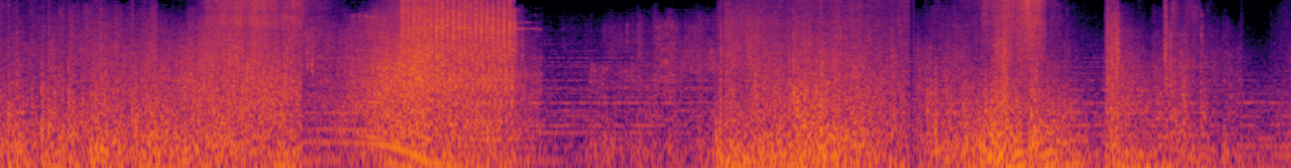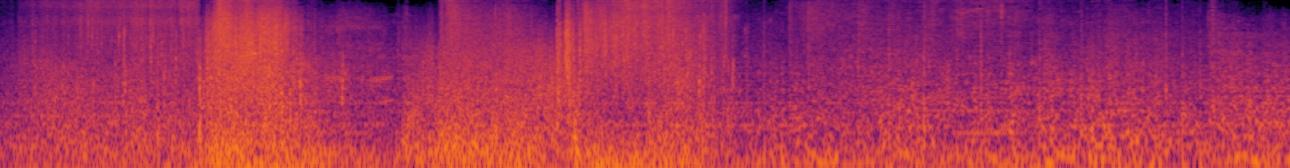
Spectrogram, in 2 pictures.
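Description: Repeated heavy booms of German artillery fire and explosions roll out one after another in a World War II battle scene, loud and rumbling, with crackling debris and a constant dense battle din between blasts.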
